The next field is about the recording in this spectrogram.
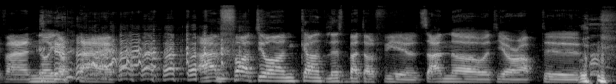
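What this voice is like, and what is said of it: Put-on sexy character accent. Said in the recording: “This accent is it's very offensive ... the other sexy voice”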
